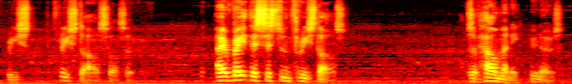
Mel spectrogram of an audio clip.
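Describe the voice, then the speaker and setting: A man's voice: medium pitch, very animated, moderate pace, a little mellow. A man with a Mancunian accent chatting casually while live-streaming a game, rambling and laughing often. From Manchester, England.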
